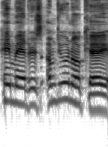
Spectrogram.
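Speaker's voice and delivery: croaky, worn-out voice. Answering a viewer during a stream: wrecked hoarse voice. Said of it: "my voice is still wrecked".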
